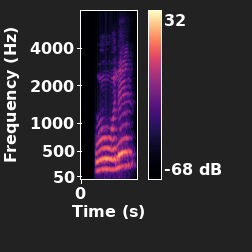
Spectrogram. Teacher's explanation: 용언이 활용할 때 어간의 끝소리 리을이 탈락하는 겁니다. 우는, 리을이 탈락한 제 소리가 났네요. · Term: 리을 탈락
